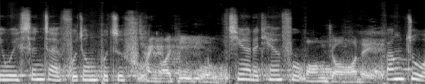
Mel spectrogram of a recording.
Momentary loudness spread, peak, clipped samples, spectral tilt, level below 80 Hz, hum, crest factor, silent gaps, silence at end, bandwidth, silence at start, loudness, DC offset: 3 LU; 0 dBFS; under 0.1%; -5 dB/octave; -36 dBFS; none; 8 dB; none; 0 s; 14.5 kHz; 0 s; -10 LUFS; under 0.1%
